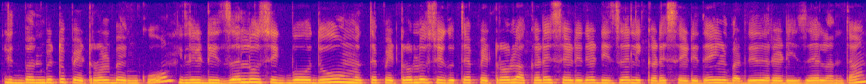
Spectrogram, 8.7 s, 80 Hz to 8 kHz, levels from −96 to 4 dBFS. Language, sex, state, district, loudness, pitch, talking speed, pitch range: Kannada, female, Karnataka, Raichur, -13 LUFS, 245 Hz, 165 wpm, 230-255 Hz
